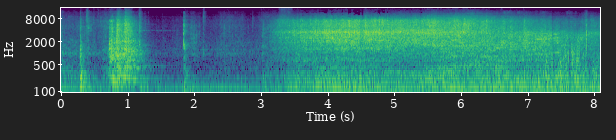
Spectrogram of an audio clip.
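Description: A machine's engine running steadily, with a few knocks early on from blocks or a lintel being handled; from about three seconds in, a louder, even rushing noise joins and holds.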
